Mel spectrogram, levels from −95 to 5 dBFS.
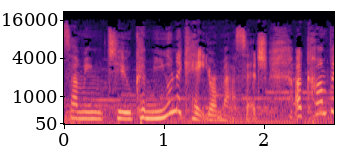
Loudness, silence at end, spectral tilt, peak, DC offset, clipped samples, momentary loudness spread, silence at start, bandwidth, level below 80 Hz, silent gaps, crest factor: -17 LUFS; 0 s; -4 dB/octave; 0 dBFS; under 0.1%; under 0.1%; 6 LU; 0 s; 15.5 kHz; -40 dBFS; none; 16 dB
